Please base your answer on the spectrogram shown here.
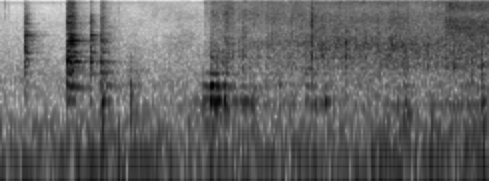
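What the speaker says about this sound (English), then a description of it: "then just render you down some bacon." Bacon rendering in a pot for a Cajun jambalaya, with a few clinks of utensil against the pot, then a steady, close sizzle and frying hiss that continues without talk.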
